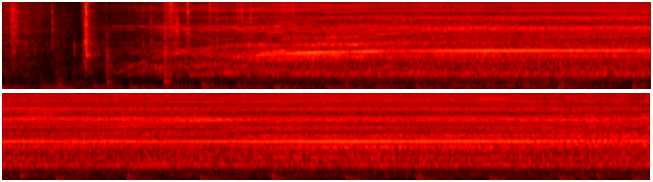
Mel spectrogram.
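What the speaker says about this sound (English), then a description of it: "when you have the heat gun and you want to spread it out more, you can point it at it" A heat gun blows hot air onto crayons to melt them for crayon art, a steady close whooshing hiss with a faint high whine that starts after a few clicks and a brief spin-up, then runs on evenly alone.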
